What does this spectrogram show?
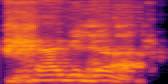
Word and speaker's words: Haggadah: Haggadah.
